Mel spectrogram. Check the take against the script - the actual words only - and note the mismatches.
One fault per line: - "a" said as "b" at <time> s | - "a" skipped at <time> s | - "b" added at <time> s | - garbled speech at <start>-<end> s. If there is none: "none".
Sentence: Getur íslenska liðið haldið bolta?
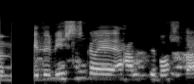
none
